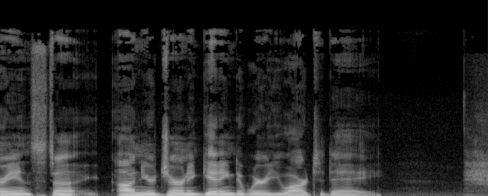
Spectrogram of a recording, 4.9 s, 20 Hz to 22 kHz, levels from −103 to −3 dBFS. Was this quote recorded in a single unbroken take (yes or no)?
yes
